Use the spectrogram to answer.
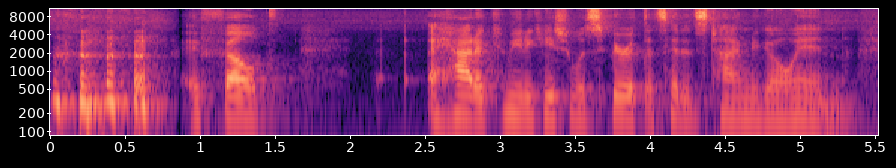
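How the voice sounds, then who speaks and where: The voice belongs to a woman with a fairly low pitch. She has an ordinary speaking voice and a moderate pace. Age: 30s. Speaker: retreat participant. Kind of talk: testimony.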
